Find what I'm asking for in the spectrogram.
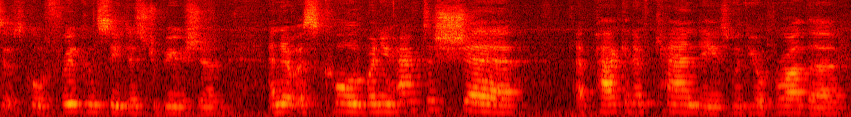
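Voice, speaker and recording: A woman with an English accent talks at a very fast pace and with fairly even intonation. Audible room echo and noticeable background noise surround her. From England. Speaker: analytics executive, keynote speaker. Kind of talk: conference keynote.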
